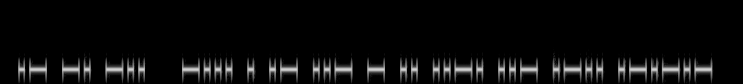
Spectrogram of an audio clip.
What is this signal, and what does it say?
Morse code, heard as a keyed tone, about 22 wpm, 700 Hz. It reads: AND BEAUTIFUL.
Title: Sentences from Top 1000 Words - Review Part 5 - 22wpm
